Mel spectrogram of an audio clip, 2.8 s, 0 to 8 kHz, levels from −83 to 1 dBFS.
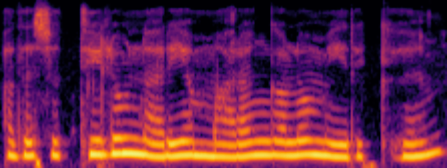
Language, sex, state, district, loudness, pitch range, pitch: Tamil, female, Tamil Nadu, Nilgiris, -11 LUFS, 225-250 Hz, 235 Hz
